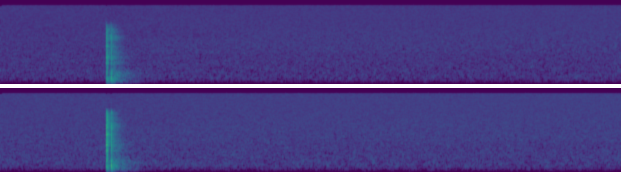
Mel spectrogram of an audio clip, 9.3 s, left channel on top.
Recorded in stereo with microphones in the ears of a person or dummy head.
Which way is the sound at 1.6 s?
20° right (ahead or behind).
